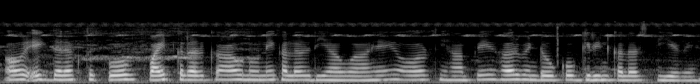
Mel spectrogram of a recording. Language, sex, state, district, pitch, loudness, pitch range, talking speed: Hindi, female, Bihar, Katihar, 210 Hz, -18 LUFS, 200-215 Hz, 195 wpm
